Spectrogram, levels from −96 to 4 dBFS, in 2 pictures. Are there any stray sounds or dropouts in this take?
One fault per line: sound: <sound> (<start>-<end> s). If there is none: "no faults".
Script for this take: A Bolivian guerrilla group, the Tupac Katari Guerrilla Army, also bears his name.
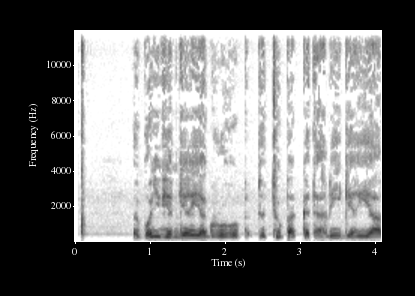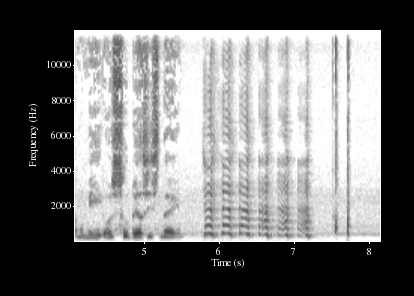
sound: laugh (5.8-7.3 s)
